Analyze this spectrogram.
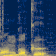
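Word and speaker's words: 孫悟空: beginning of time in Japanese his name is pronounced sangoku this is also where the character Goku in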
